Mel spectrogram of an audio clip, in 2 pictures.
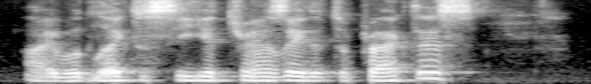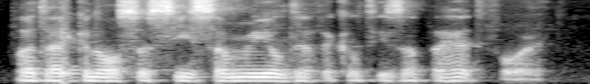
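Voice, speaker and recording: A man talks at a fairly quick pace with medium pitch. His voice has vocal fry and a dark, mellow tone. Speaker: crypto founder and show host. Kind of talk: solo weekly news commentary. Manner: casual, rambling, animated.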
